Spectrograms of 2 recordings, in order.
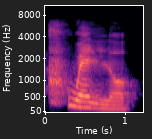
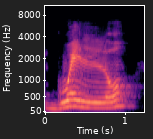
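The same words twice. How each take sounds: First: The opening k has a strong puff of air. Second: The opening k has no puff of air. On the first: This is the English way of saying it. The speaker calls it wrong. "not quello, right? Not k" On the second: This is the Italian way of saying it. The speaker calls it right. "You see how you practice?"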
